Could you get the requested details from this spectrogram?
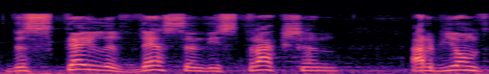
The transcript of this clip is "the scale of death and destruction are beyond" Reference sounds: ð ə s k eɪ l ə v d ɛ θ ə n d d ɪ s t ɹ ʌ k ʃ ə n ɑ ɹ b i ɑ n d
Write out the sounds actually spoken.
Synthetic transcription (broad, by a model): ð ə s k eɪ l ə v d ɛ s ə n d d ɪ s t ɹ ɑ k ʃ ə n ɑ ɹ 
